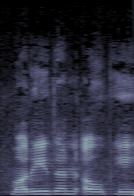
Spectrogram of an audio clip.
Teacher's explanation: مریضاً او بہ، یہاں پر بھی ضاد پر 2 زبر ہیں، 2 زبر کی تنوین کے بعد الف آ رہا ہے، تو یہاں اظہار ہلکی والا قاعدہ ہوگا، غنہ نہیں کریں گے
